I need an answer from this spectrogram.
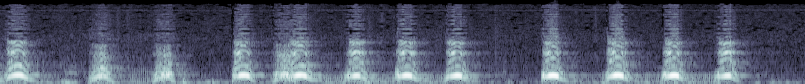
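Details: Evening guarding by Bhotia dog Dabu Goli, alert: loud, clear barks at an uneven pace of roughly two per second, a brief gap before a final run of four.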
